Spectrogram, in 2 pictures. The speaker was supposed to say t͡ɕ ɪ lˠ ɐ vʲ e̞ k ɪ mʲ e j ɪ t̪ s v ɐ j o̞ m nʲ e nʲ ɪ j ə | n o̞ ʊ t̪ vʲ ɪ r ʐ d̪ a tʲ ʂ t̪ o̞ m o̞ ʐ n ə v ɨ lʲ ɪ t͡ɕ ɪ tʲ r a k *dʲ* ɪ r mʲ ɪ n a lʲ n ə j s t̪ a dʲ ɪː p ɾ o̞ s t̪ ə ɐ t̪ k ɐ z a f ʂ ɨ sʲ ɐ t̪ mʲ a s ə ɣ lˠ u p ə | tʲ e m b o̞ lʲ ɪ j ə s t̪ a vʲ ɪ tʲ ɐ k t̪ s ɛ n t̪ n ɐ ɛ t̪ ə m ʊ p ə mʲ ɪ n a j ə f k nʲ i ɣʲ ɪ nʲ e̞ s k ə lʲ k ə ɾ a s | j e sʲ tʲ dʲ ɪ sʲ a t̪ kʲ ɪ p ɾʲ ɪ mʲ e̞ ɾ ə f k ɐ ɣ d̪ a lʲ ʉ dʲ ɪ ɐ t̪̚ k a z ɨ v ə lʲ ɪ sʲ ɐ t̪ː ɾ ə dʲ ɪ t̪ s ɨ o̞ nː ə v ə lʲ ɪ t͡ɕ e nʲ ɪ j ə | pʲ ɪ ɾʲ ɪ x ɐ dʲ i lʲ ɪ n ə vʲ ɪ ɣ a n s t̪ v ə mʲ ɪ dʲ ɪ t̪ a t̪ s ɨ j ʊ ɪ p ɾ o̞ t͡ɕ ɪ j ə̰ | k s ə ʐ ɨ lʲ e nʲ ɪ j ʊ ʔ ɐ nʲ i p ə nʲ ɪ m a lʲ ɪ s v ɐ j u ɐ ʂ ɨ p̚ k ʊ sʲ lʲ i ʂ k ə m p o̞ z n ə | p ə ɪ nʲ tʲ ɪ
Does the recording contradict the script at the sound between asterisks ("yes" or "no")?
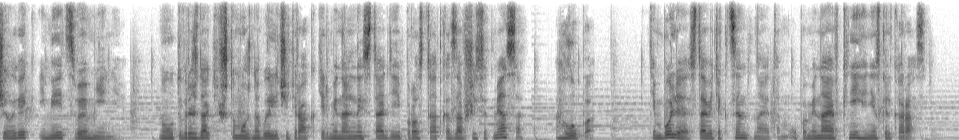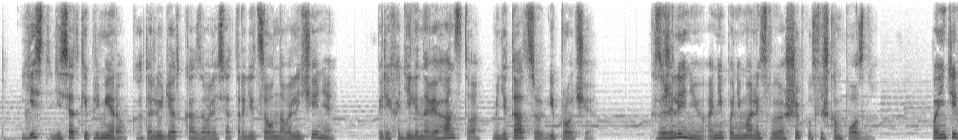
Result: yes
